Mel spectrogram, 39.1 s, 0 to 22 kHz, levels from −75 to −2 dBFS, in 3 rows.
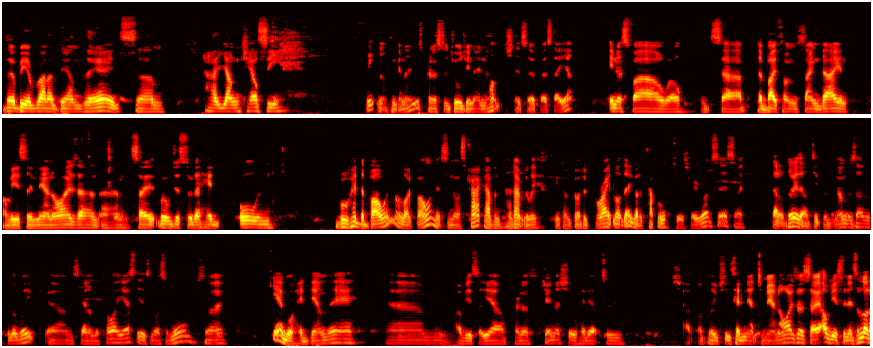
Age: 20-39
